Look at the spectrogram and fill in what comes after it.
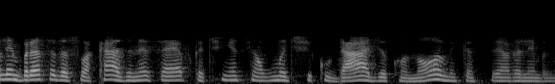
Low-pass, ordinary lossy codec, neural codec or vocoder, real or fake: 3.6 kHz; MP3, 16 kbps; codec, 16 kHz, about 1 kbps, DyCAST, with the encoder's durations; fake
